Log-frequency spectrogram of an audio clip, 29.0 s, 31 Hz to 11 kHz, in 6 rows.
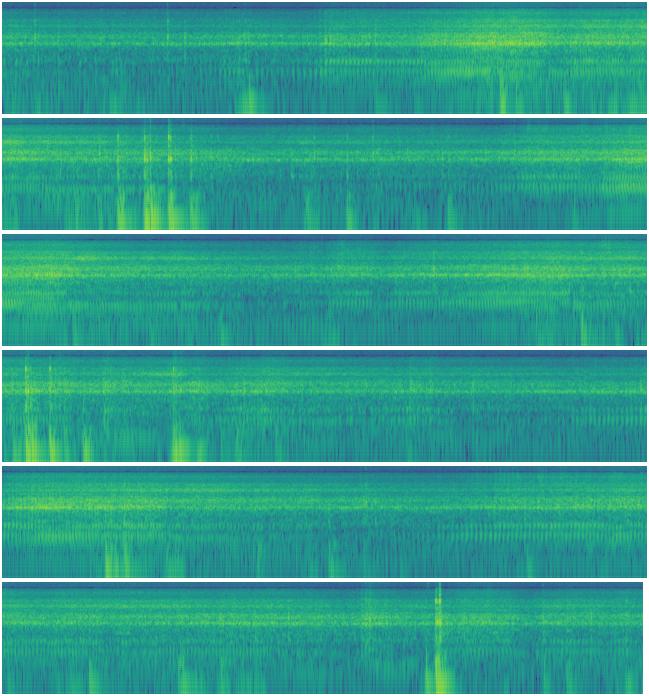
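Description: Honda CRF450 motocross bike's single-cylinder four-stroke engine heard from an onboard camera, revving up and easing off in waves every few seconds. Sharp knocks and clatter from the bike over the rough dirt, the loudest about six, fifteen and twenty-seven seconds in.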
